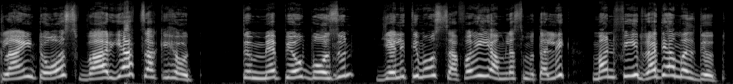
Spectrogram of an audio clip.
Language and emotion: Kashmiri, angry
